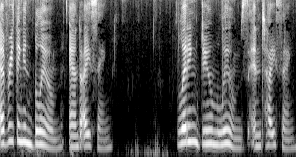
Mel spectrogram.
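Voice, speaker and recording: The intonation here is lively. A woman's dark, mellow tone carries it. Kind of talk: poetry reading.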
